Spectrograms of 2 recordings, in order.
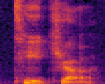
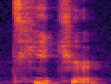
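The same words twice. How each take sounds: First: The final R sound is dropped entirely. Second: The final R sound is clearly pronounced. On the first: "They do not pronounce the R" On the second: "in American English, what I speak, we say"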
